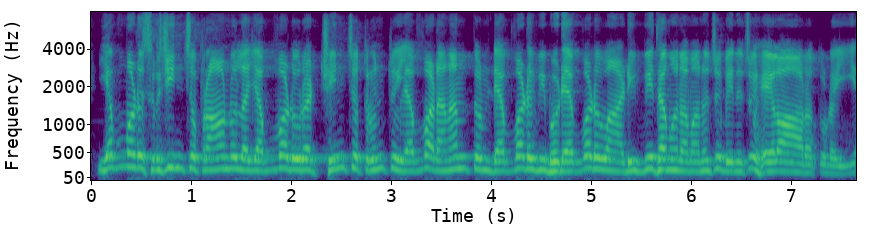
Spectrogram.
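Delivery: forceful, rhythmic Telugu padyam; verse recitation. Acted. Consoling a weeping mother with scripture, verse recitation. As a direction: declaim the verse in one driving run.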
